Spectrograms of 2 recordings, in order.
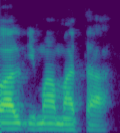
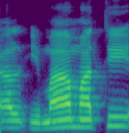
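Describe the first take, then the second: First: The word ends in an a vowel. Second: The word ends in an i vowel. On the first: "nggak boleh dibaca" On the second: "nggak boleh dibaca"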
